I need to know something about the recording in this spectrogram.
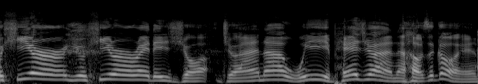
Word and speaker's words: Wiebe: it guys in the in the bumper is pronounced weeb. So I thought it was like vbe I thought it was like in German.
